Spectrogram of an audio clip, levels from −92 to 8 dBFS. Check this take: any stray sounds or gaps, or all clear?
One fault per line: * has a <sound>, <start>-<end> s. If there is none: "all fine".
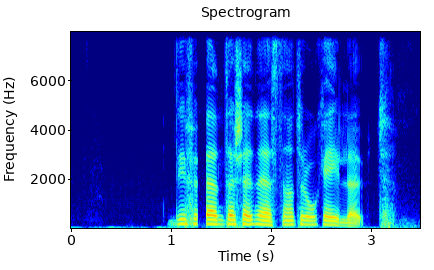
* has a dropout, 1.3-1.4 s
